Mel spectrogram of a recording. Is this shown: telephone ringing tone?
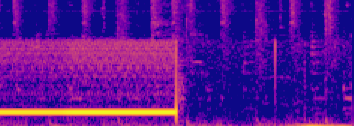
yes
